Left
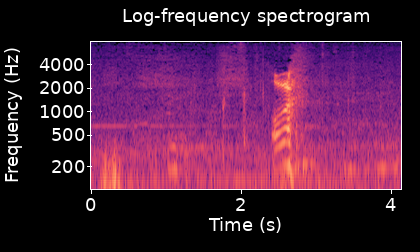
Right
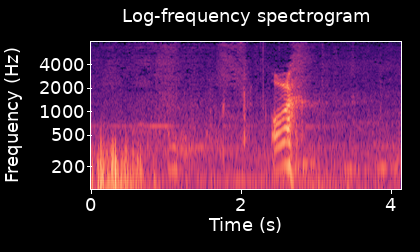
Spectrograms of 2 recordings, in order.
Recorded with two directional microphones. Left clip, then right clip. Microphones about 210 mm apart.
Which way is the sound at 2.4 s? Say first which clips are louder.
Even; 15° right (ahead or behind).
